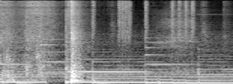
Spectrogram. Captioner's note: trash can lid shutting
